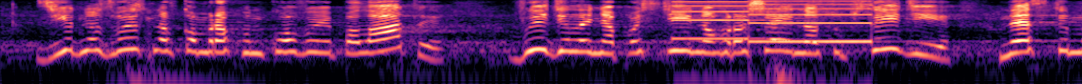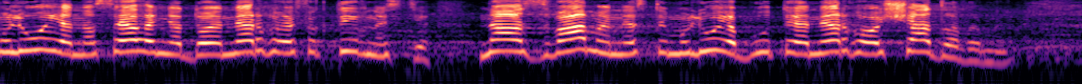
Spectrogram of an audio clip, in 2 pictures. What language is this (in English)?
Ukrainian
